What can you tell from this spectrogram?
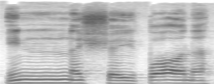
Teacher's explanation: یہ غنے کو تقریباً ایک الف کے برابر یعنی دو حرکت کے برابر کھینچنا چاہیے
